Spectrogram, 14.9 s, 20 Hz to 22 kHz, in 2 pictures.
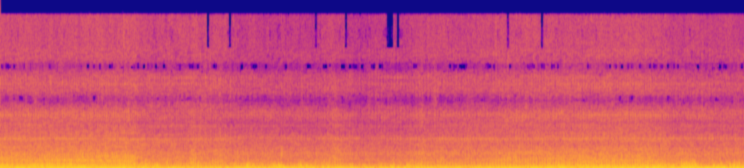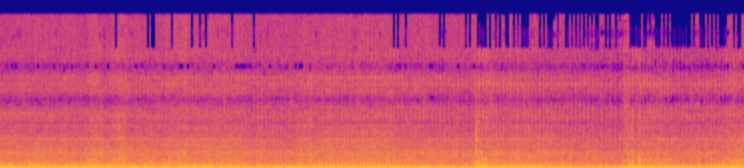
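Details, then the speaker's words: Yamaha TTR-90 pit bike while riding, after carb cleaning: the small single pulls cleanly through the rev range with no misses, knocks or hesitation, so the engine runs normally. "um engine makes smooth reliable power throughout the rev range and it's just a really fun bike to ride"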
